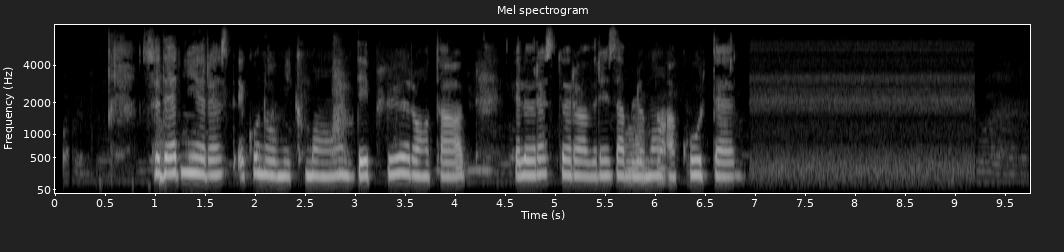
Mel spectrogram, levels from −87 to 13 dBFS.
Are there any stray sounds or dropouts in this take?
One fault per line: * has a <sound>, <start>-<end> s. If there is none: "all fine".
all fine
